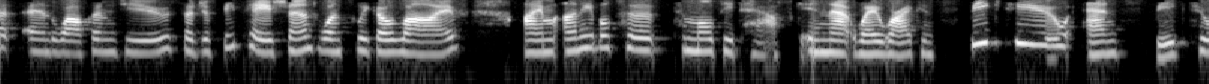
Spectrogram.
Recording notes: in response to callers' questions.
